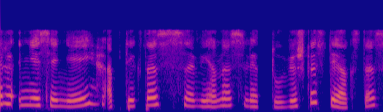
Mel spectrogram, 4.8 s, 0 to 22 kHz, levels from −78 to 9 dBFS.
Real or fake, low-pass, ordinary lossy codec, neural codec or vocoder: real; 7.2 kHz; MP3, 64 kbps; none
